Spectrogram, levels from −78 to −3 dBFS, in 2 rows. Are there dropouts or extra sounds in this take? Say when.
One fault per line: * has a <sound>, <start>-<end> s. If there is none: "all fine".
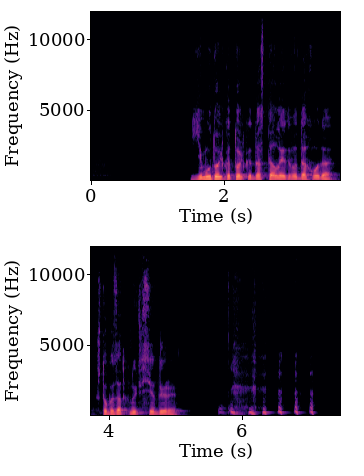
* has a laugh, 5.6-7.2 s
